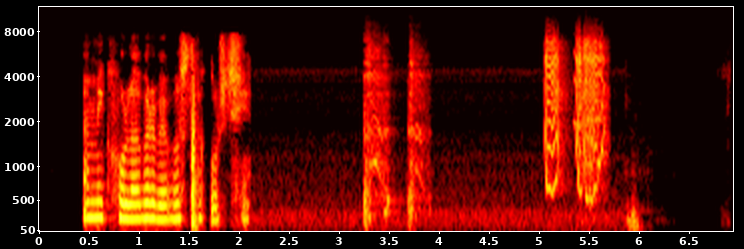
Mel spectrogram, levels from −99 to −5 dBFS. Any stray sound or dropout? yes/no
yes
